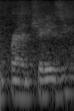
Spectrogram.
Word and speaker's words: Francese: Both are accepted, and both pronunciations are also accepted.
